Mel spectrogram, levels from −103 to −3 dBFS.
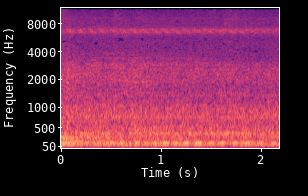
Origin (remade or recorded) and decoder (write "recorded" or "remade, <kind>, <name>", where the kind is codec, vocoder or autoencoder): recorded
